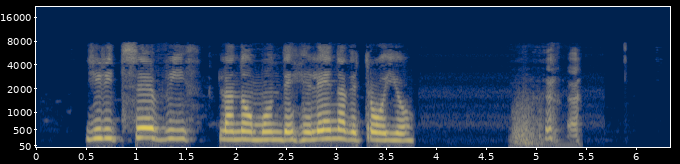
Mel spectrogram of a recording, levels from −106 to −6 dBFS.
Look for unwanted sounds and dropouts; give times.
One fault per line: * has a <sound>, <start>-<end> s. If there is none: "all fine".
* has a laugh, 4.7-5.5 s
